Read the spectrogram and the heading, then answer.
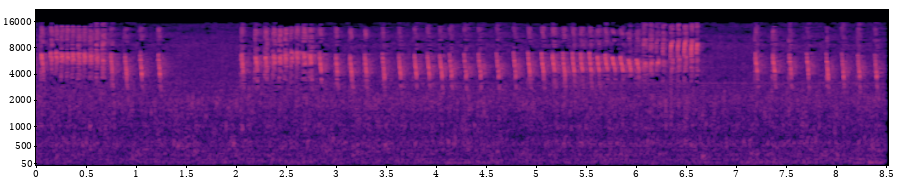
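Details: A blue-winged leafbird singing the long, fierce 'tembakan' style. High rapid pulsed trills keep going in long runs of several seconds, with short breaks near two and seven seconds.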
